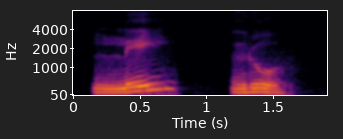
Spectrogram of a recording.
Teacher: Esse e aqui, ó, é mais fortemente pronunciado do que o I. Então é a vogal e o i que é fracamente pronunciado em relação ao e. Então eu vou chamar de semivogal. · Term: ditongo decrescente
